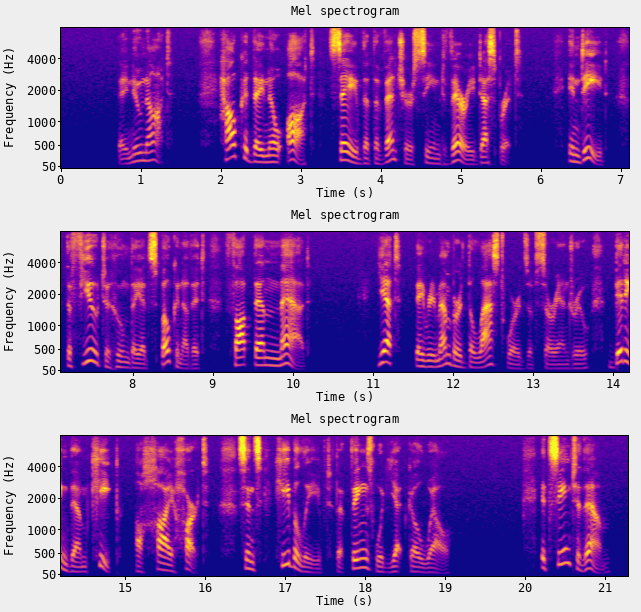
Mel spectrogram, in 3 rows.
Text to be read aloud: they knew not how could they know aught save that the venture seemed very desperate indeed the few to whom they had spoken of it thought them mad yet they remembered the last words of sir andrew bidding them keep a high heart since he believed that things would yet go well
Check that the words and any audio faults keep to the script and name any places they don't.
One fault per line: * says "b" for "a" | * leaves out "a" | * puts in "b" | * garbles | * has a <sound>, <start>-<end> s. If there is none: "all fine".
* puts in "it seemed to them"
